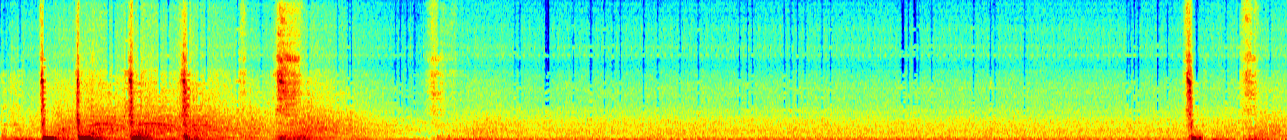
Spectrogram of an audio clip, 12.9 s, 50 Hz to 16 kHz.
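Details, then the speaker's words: 1999 BMW 328i just after a new fuel pump, battery and air intake hose: catches with a few throttle blips, then a low, lumpy idle close to stalling. It won't idle without gas; the owner suspects a missing cylinder or leftover bad fuel. "there you go it'll start it up it'll run it won't idle uh i got to keep the keep giving it the gas to keep it running so we either got a cylinder missing or we still got a bunch of bad fuel in there"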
